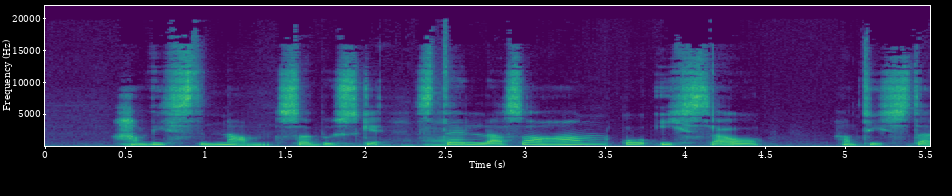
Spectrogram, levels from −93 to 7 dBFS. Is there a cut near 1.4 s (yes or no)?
yes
